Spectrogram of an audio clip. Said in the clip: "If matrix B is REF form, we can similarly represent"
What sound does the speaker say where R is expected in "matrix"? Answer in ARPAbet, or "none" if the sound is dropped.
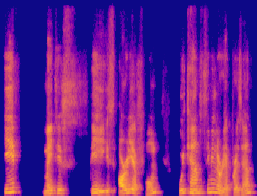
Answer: none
